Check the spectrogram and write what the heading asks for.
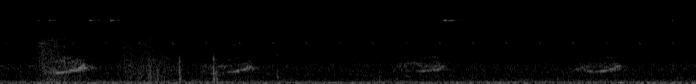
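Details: Stray kitten after upper respiratory infection: squeaky, chirping sound on each breath in; inspiratory stridor from scarring narrowing the larynx.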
